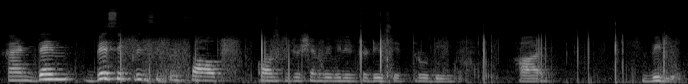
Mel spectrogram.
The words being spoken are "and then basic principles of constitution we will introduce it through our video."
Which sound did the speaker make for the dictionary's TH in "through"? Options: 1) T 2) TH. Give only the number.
1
